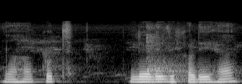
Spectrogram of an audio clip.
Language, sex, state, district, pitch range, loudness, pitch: Hindi, male, Uttar Pradesh, Saharanpur, 120-125 Hz, -17 LUFS, 120 Hz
